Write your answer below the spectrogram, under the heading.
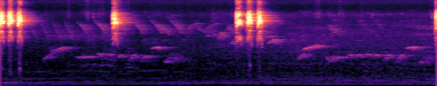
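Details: Young sunbird lure calls: clusters of two or three shrill high chirps spaced a second or more apart. Other birds whistle softly in the background.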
